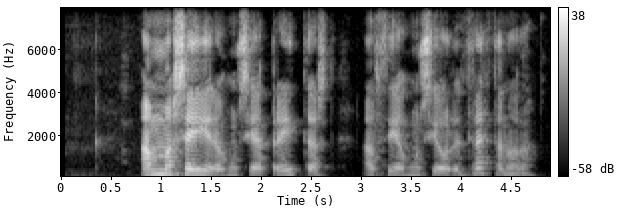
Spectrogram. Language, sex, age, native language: Icelandic, female, 50-59, Icelandic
